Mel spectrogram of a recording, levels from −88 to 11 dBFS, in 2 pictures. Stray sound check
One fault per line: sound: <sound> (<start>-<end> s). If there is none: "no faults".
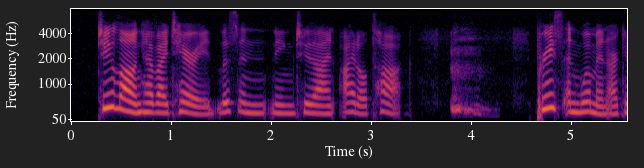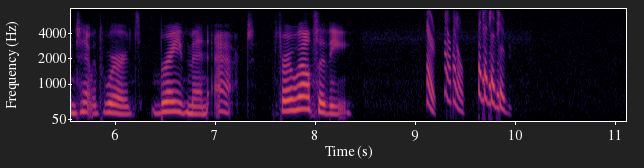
sound: throat clearing (3.8-4.3 s)
sound: chirp (9.1-10.0 s)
